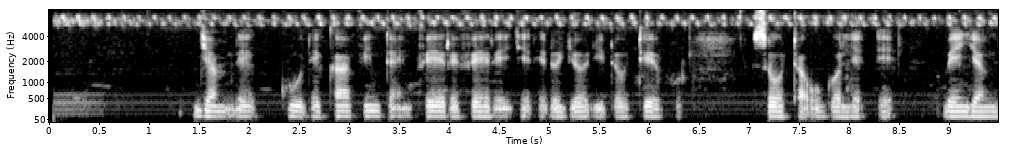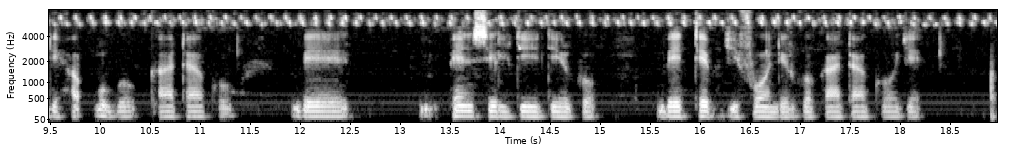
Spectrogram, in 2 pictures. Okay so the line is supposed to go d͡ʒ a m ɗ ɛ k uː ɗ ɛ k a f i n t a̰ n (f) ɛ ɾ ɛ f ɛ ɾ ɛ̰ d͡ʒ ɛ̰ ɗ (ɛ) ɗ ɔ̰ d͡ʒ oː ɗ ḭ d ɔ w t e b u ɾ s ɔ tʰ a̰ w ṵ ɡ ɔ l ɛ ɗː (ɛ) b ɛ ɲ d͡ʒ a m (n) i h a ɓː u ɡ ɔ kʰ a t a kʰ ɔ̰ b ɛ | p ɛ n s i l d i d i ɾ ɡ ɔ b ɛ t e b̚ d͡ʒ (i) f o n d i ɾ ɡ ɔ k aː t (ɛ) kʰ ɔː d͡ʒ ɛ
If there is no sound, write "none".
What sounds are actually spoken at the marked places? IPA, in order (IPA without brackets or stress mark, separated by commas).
f, ɛ, ɛ, d, i, a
